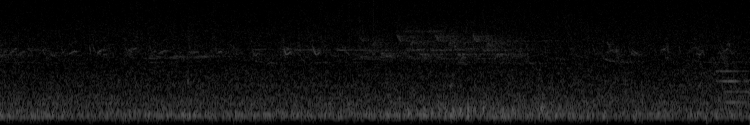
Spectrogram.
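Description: Faint, high peeping of ducklings, short chirps repeated on and off, over a quiet background hiss.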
